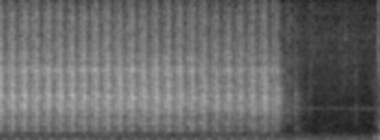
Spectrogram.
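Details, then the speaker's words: Abandoned go-kart, carburettor with no choke, very little fuel in tank: steady starter cranking about three strokes a second for four seconds, never catches; no start, owner suspects not enough fuel. "There's no choke on this carburetor, but I don't think I have enough fuel in the tank to get it to Fire off."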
